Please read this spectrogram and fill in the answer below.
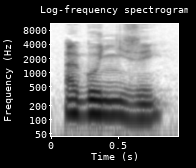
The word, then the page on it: agonize: /ˈæ.ɡən.aɪz/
